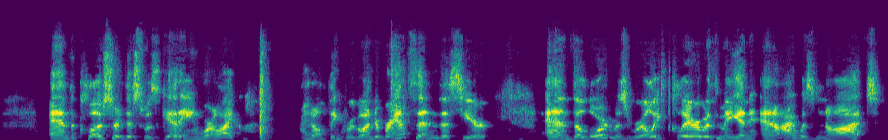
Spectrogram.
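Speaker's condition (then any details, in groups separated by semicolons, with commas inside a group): No condition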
